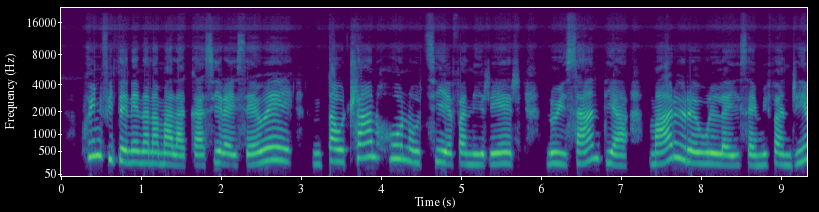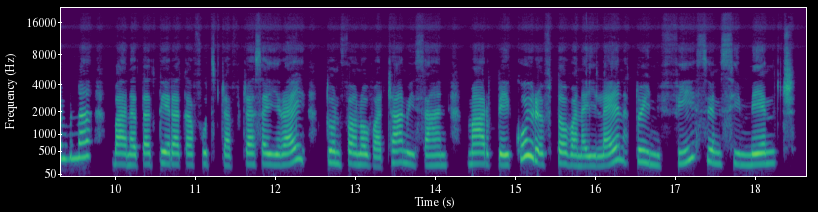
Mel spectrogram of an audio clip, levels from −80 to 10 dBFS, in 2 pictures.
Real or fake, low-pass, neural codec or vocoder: real; 19.8 kHz; none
